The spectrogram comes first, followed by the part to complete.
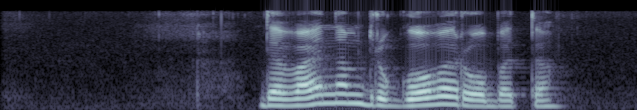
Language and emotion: Russian, neutral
